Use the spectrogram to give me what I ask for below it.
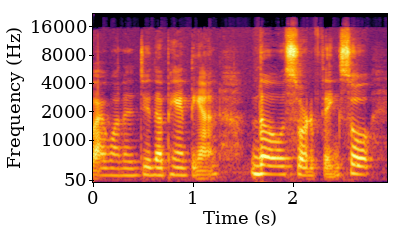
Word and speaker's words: Pantheon: So while we were there, we went to the Parthenon. Did I say it right this Pantheon? time? Pantheon.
